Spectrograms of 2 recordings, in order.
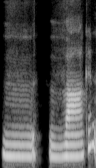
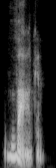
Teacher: the German word vlog and Vagan has a voiced sound Vulcan it's a voiced labiodental fricative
